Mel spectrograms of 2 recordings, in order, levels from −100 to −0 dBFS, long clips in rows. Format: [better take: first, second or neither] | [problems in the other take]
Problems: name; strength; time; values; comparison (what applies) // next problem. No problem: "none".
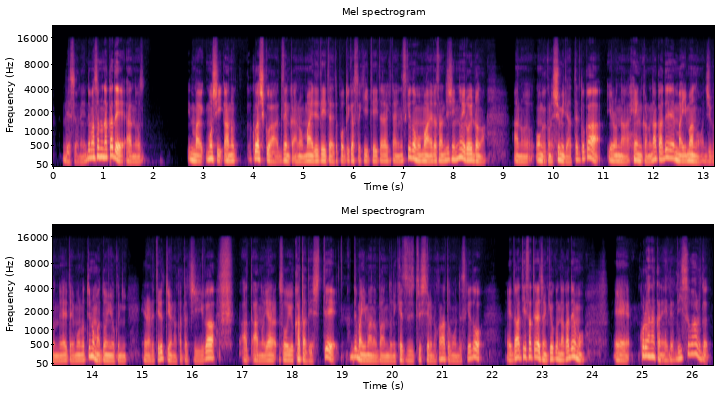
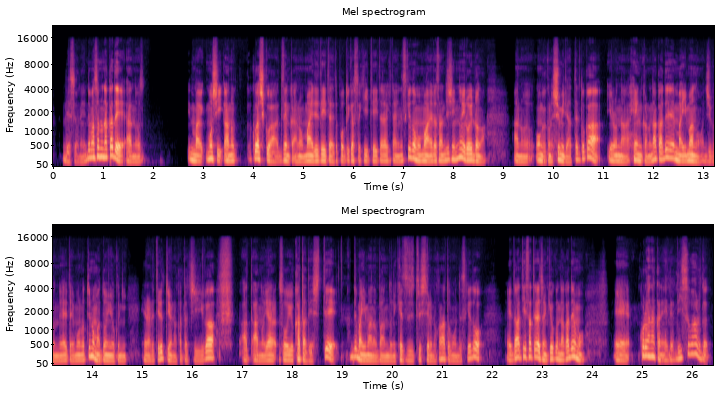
neither | none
